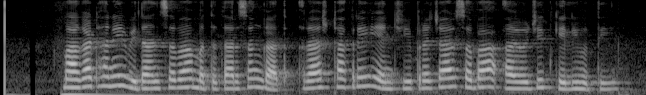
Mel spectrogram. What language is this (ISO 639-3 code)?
mar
